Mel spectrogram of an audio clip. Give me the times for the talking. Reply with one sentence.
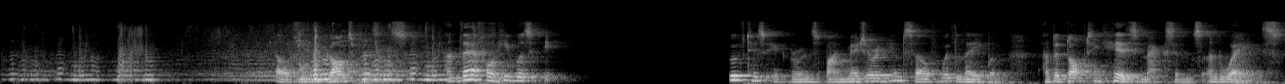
You can hear the talking from 2.8 to 5.5 s and from 7.3 to 12.8 s.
